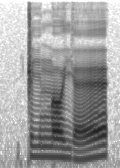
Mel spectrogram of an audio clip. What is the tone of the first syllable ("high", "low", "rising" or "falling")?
high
